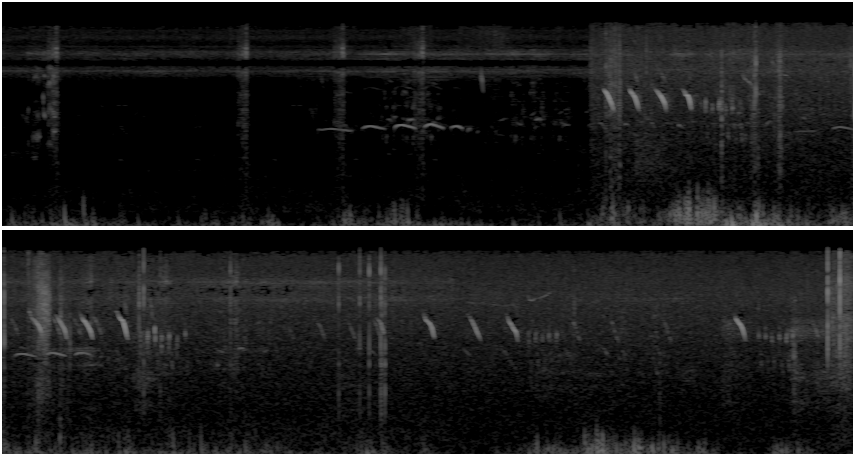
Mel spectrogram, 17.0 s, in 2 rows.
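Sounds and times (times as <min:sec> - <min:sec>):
birds whistling: 0:05.9 - 0:16.8.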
